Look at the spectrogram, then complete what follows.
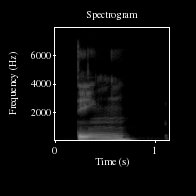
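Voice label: "ding5", Teochew, chaoyang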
